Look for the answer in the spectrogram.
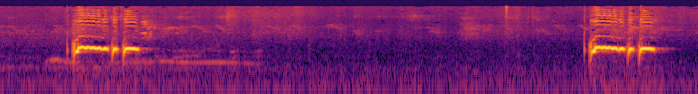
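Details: Local zebra dove, a champion singer used for luring, gives two clear stuttered coo phrases roughly four seconds apart: a short held tone broken into rapid choppy pulses, with a quieter low drawn-out note trailing the first.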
